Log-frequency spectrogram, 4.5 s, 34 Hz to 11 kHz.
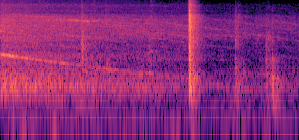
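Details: Hoover SteamVac Widepath carpet cleaner about 20 years old: suction whine drops steadily in pitch, then thumps; recovery tank full and needs emptying.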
